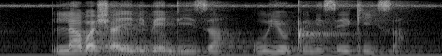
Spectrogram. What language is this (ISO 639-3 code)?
zul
